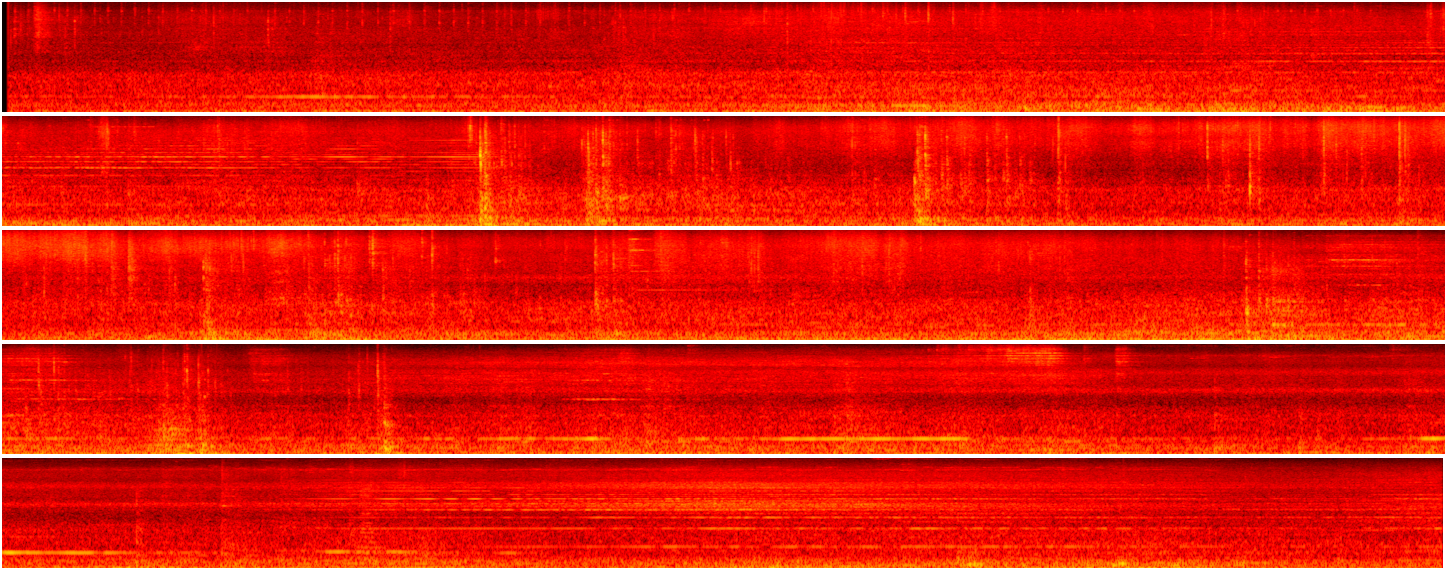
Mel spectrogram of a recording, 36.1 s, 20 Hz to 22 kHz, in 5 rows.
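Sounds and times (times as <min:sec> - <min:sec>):
tram: 0:00.0 - 0:36.0.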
